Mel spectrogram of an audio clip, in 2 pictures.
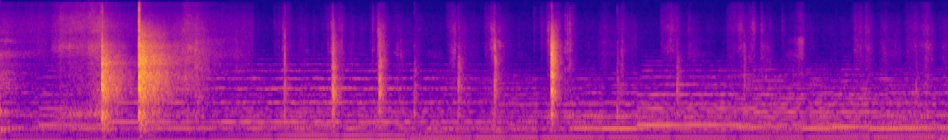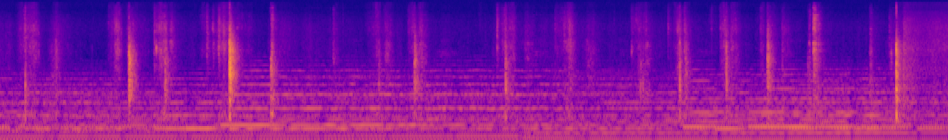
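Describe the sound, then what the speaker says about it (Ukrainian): Peeled potatoes being diced into small cubes on a cutting board for a mixed-meat solyanka soup, with a steady series of sharp knife thunks against the board over a low background hum. "Картоплю я почистила і теж поріжу її на невеликі кубики."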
